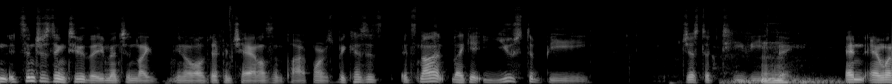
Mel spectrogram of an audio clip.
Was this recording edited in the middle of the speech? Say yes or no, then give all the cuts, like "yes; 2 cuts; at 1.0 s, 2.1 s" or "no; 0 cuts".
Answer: no; 0 cuts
